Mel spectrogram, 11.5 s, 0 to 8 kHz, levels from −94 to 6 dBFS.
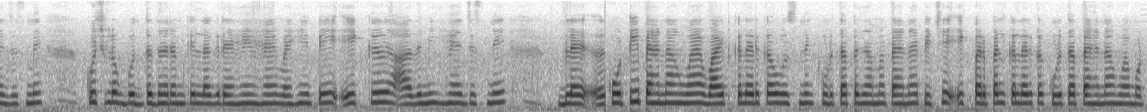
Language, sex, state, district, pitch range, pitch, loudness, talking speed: Hindi, female, Jharkhand, Sahebganj, 235-250 Hz, 245 Hz, -22 LUFS, 190 wpm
